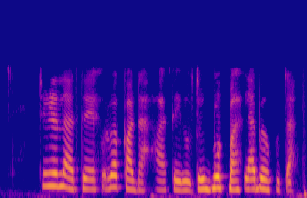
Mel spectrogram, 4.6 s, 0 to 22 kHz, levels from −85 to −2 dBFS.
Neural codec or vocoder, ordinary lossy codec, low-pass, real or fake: codec, 16 kHz, 1 kbps, X-Codec, HuBERT features, trained on balanced general audio; none; 5.4 kHz; fake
